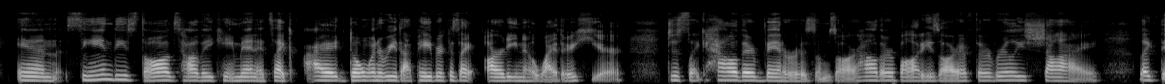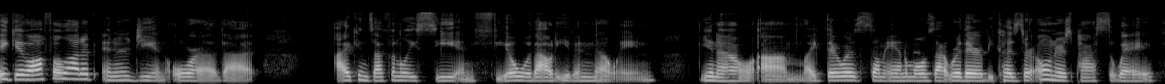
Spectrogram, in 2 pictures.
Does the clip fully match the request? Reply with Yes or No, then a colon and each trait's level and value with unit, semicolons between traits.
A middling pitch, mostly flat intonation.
Yes: medium, 180 Hz; narrow, 2.0 semitones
